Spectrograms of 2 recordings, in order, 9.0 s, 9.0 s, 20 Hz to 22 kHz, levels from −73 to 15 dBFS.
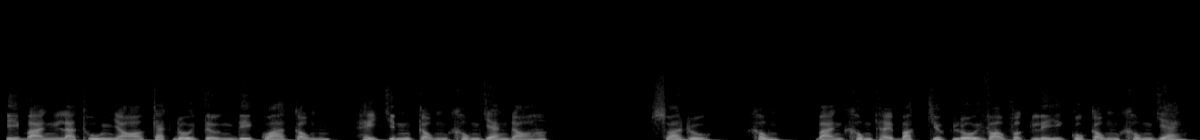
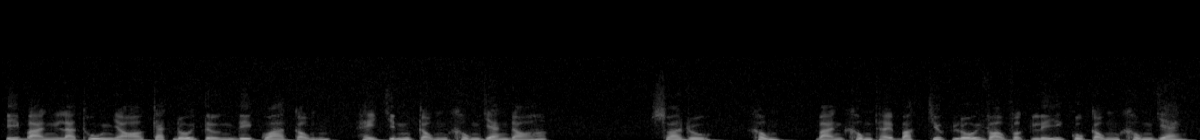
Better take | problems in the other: first | hiss; faint; throughout; 25 dB below the speech

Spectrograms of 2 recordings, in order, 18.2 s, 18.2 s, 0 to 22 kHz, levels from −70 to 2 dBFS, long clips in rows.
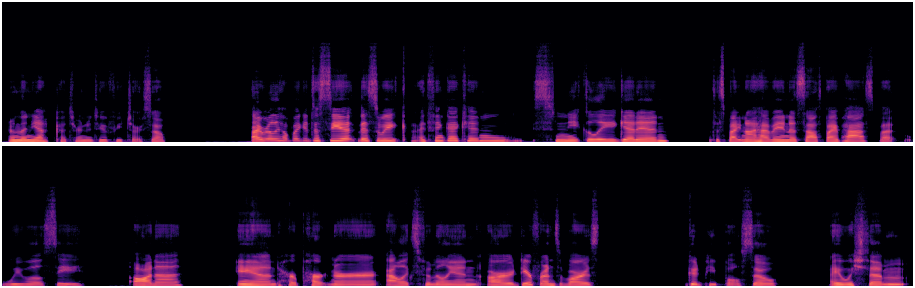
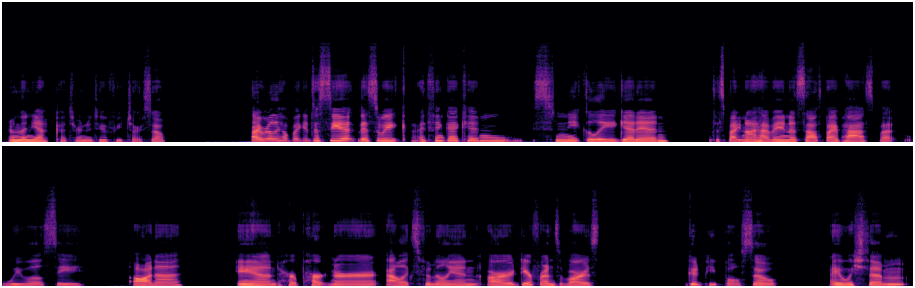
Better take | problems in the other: neither | audio cutting out; at 15 s for 1 s; the same in both

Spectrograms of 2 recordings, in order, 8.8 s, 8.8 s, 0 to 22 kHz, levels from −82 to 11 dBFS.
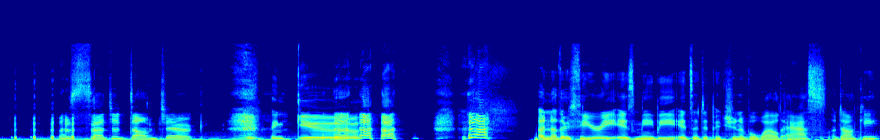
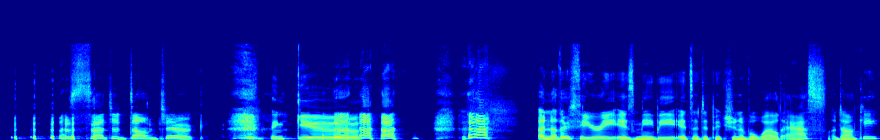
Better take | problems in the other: second | low rumble; faint; until 3.5 s and from 5.5 s on; 25 dB below the speech

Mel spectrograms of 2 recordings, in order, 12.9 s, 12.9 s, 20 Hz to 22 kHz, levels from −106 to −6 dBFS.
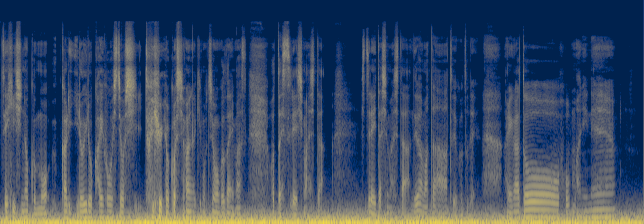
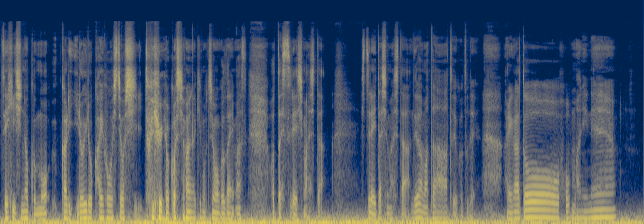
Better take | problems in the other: second | low rumble; loud; throughout; 7 dB below the speech; faint in the second

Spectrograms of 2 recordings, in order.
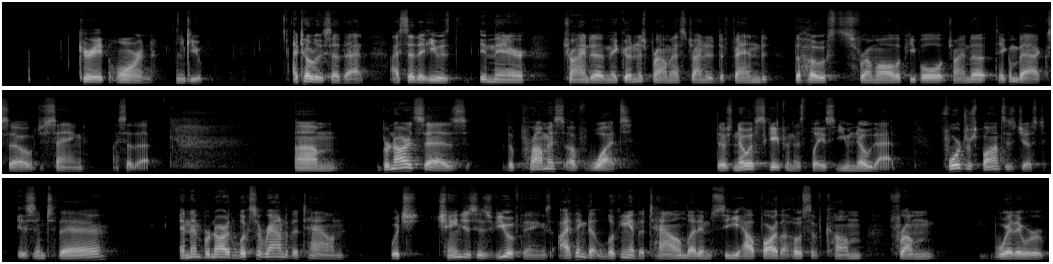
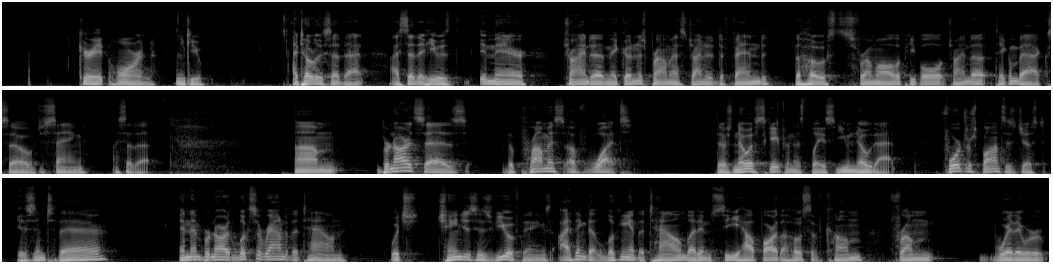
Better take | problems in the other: second | thin; very; fading below 300 Hz

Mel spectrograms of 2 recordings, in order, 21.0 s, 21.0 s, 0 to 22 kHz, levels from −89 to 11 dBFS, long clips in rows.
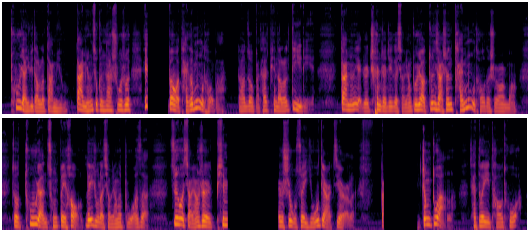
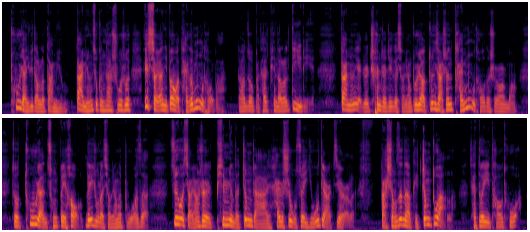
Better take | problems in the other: second | audio cutting out; at 3 s, at 15 s for 1 s and at 18 s for 0.5 s

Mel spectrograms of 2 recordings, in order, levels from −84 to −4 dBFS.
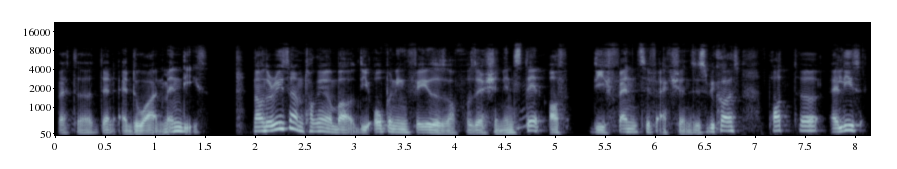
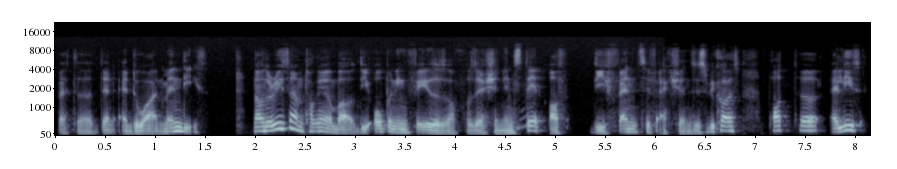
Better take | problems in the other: first | hiss; faint; until 6 s; 25 dB below the speech

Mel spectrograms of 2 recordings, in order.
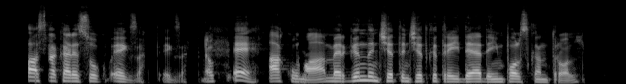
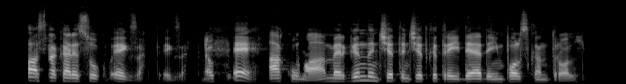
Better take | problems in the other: first | thin; somewhat; fading below 350 Hz

